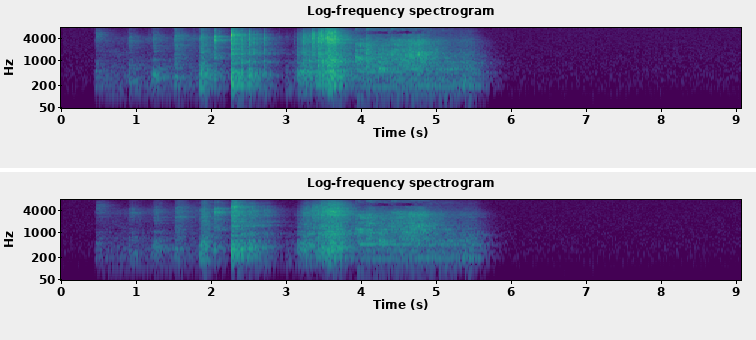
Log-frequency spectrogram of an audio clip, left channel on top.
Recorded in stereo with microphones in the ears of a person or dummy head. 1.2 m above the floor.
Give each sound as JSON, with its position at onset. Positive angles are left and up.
{"t": 0.4, "sound": "running footsteps", "side_deg": 40, "distance_m": 2.5}
{"t": 2.0, "sound": "crushing", "side_deg": 55, "distance_m": 0.8}
{"t": 3.9, "sound": "a splash", "side_deg": 45, "distance_m": 3.5}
